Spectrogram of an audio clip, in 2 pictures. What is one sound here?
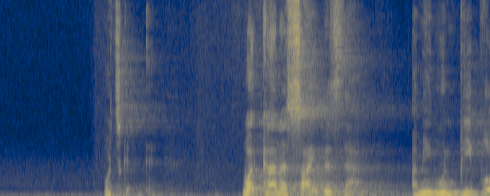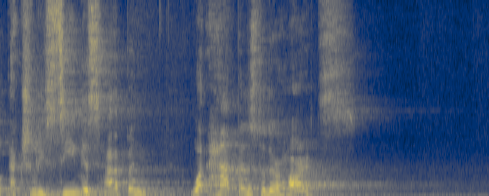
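A middle-aged man speaks with animation through a microphone in a reverberant hall.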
